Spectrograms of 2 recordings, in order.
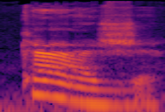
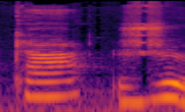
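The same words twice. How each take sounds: First: Said in the usual way. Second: CAGE split slowly into CA... JE; découpage en syllabes. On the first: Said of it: "Le mot cage". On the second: Shown as a demonstration. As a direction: sound out CAGE as two beats, ending on a full JE. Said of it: "Le mot cage est composé de deux syllabes". (CAGE dit en deux syllabes, ca-je)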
